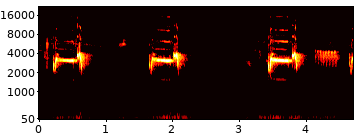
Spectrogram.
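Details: Prinia song used as a bird-trapping lure: loud high buzzy phrases with a flat whistled core, each ending in a sharp upward flick, repeated about every one and a half seconds with silent gaps.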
